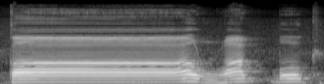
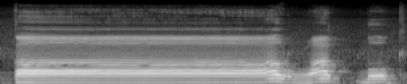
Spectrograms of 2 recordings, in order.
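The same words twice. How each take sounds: First: The lengthened vowel is held medium length. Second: The lengthened vowel is held long.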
